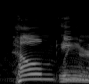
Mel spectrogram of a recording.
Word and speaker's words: Helmlinger: 2 syllables. Well, 3. Helm. Inger. Like effing helm. Effing helm. Inger. Helm Linger. Inger. Helmlinger. Helmlinger. Oh, not jur. Gur. Linger. Gur.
